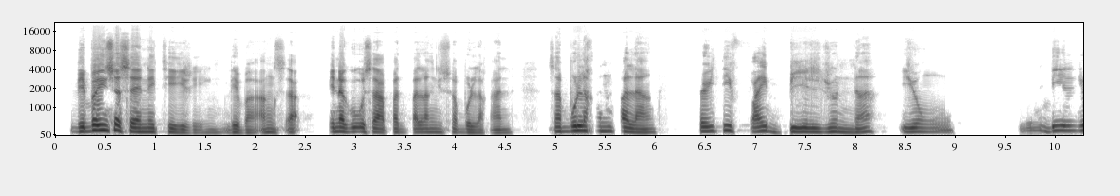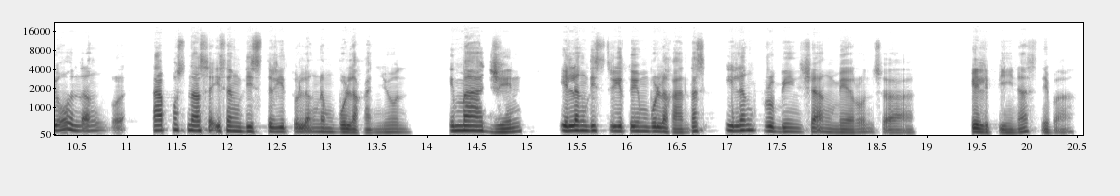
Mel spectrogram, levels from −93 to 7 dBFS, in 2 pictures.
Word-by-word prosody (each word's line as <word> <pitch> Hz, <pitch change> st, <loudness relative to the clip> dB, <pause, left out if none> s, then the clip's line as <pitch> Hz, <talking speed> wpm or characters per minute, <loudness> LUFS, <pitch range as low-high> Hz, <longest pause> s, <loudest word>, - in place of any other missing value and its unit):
'Di 140 Hz, +2 st, +2 dB
ba 185 Hz, +4 st, +9 dB
'yun 185 Hz, -, +7 dB
sa 185 Hz, -2 st, +5 dB
senate 130 Hz, -2 st, +3 dB
hearing, 105 Hz, -2 st, -5 dB
'di 115 Hz, -, -1 dB
ba, 100 Hz, 0 st, -7 dB
ang 115 Hz, +1 st, -4 dB
sa 115 Hz, +2 st, -6 dB, 0.3 s
pinag-uusapan 130 Hz, -5 st, +1 dB
palang 120 Hz, 0 st, -3 dB
do'n 115 Hz, -, -9 dB
sa 115 Hz, -1 st, -8 dB
Bulacan. 105 Hz, -2 st, -5 dB, 0.4 s
Sa 150 Hz, -, 0 dB
Bulacan 155 Hz, -1 st, +3 dB
palang 115 Hz, -5 st, +1 dB, 0.4 s
35 155 Hz, -1 st, -1 dB, 0.2 s
bilyon 130 Hz, -2 st, +1 dB
na 125 Hz, +4 st, -4 dB, 0.2 s
'yung 130 Hz, -, -4 dB, 0.7 s
bilyon 170 Hz, -, -1 dB
ang 85 Hz, +2 st, -5 dB
kora -, -, -11 dB, 0.2 s
tapos 185 Hz, +1 st, 0 dB
nasa 170 Hz, -1 st, +3 dB
isang 160 Hz, -2 st, +1 dB
distrito 140 Hz, -, 0 dB
lang 65 Hz, -, -1 dB
ng 130 Hz, -1 st, -3 dB
Bulacan 110 Hz, -3 st, -1 dB
'yun. 110 Hz, 0 st, -8 dB, 0.4 s
Imagine, 155 Hz, -6 st, +4 dB, 0.4 s
ilang 170 Hz, +1 st, +8 dB
distrito 160 Hz, -2 st, +1 dB
'yung 155 Hz, -1 st, -1 dB
Bulacan, 130 Hz, -7 st, +2 dB
tas 155 Hz, -, -1 dB, 0.2 s
ilang 180 Hz, +2 st, +2 dB
probinsya 135 Hz, -7 st, -1 dB
ang 120 Hz, -3 st, -6 dB
meron 105 Hz, -, -5 dB
sa 105 Hz, 0 st, -8 dB, 0.5 s
Pilipinas, 115 Hz, +1 st, 0 dB
'di 110 Hz, -2 st, -7 dB
ba? 105 Hz, +3 st, -13 dB
130 Hz, 135 wpm, -24 LUFS, 110-155 Hz, 0.7 s, ba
